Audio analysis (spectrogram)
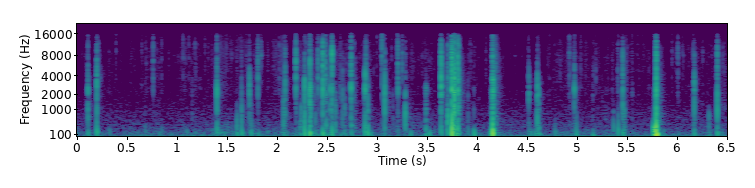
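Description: A single thin, crumpled sheet of brown kraft paper is held in both hands and squeezed and crinkled with the fingertips and thumbs. Quiet crackles and soft rustling build into denser bursts of crinkling, broken by a few sharp, bright pops and cracks. Each snap is short and dry with almost no ring.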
